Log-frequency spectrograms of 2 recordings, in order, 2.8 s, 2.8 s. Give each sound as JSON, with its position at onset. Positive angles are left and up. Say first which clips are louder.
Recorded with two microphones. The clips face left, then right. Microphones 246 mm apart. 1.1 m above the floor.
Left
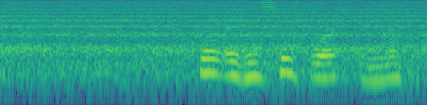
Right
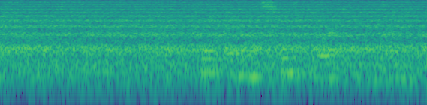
{"t": 1.3, "sound": "a man speaking", "louder": "left 11 dB", "side_deg": 60, "distance_m": 1.4}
